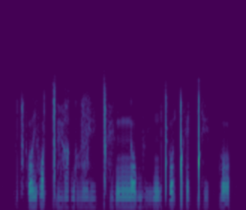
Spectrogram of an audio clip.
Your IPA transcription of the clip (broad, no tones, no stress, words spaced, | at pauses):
t͡sʼoi̯vɔ ǀæ̤ʁɡɔ̤ ze̤ǀʰæ̤ɡ nːobʱi̤ ŋitʼoǃʰe ǃʰe̤kːo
